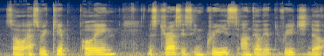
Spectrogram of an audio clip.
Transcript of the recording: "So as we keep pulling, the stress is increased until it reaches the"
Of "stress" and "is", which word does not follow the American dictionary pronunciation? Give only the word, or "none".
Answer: is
